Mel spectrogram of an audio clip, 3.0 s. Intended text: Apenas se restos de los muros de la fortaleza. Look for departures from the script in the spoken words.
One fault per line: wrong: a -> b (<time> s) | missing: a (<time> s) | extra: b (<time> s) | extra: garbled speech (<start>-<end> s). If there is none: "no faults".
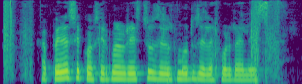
extra: conservan (0.8 s)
